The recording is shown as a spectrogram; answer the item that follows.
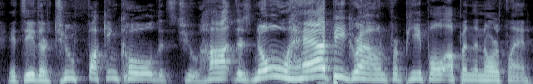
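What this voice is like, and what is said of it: Northern Minnesota accent. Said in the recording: “our accents are slightly different. I'm from northern Minnesota”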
